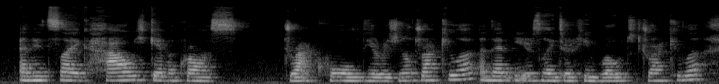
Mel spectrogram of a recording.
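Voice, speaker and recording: A woman's fairly low voice with fairly even intonation at a moderate pace, with audible room echo. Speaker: booktuber vlogger. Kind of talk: casual vlog talk to camera. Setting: at home. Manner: quiet, hushed at night. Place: home room. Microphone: phone near.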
